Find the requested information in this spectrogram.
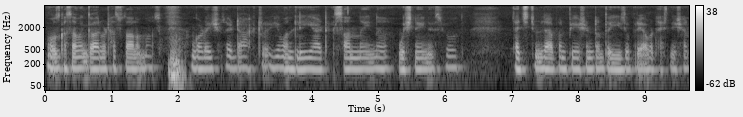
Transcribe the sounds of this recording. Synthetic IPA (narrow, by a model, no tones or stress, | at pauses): oːzɡɐsɐʋɐnʲɡɐʋɐɾmʲeɳʈhɐspɐt̪a̰ːlɐ̰mːɐːsɡɔɽɐjt͡ʃʰu̥t̪ɐɖaːkʈɐɾjɐʋɐnliːaːʈksɐnːɐjnɨʋuʃnɐjnɐsjʲoːt̪ | t̪ɐt͡ʃi̥t̪imzaːpɐnpeːʃɐɳʈɐnt̪ɐjiːzopɾ̰ja̰ːʋɐʈaːsniːʃɐn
